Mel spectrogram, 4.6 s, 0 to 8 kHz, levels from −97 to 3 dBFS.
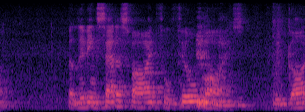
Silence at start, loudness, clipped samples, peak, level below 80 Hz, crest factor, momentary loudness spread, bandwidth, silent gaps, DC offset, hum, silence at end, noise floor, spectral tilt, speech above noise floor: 0 s; -41 LUFS; under 0.1%; -24 dBFS; -86 dBFS; 18 dB; 16 LU; 7.6 kHz; none; under 0.1%; none; 0 s; -66 dBFS; -5.5 dB/octave; 25 dB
